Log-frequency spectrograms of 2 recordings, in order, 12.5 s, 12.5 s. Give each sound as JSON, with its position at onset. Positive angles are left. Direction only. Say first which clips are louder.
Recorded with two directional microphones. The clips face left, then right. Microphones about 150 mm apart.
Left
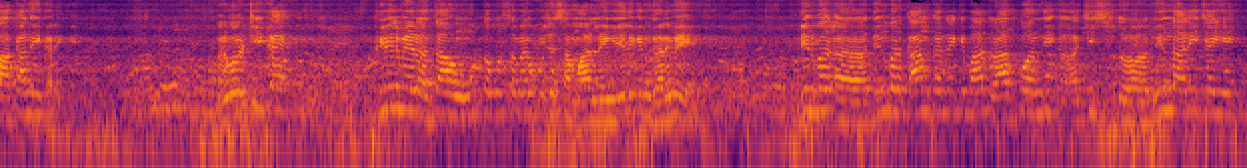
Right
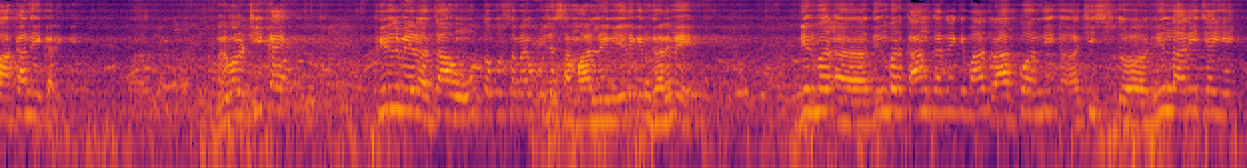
{"t": 0.0, "sound": "a woman's voice", "louder": "right 2 dB", "side_deg": -15}
{"t": 2.1, "sound": "a man's voice", "louder": "right 1 dB", "side_deg": -15}
{"t": 8.0, "sound": "a man's voice", "louder": "right 3 dB", "side_deg": -15}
